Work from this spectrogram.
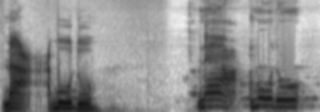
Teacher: ada bunyi ain dilafalkan dari tengah tenggorokan.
